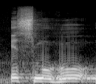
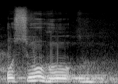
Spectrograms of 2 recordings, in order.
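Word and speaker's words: اسمه: Ismuhu nggak dibaca usmuhu, ismuhu, ya kan?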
